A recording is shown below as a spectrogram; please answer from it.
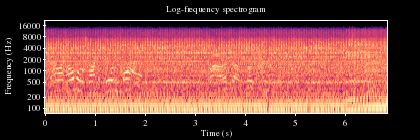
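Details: Allis-Chalmers D17 IV tractor with a replaced manifold, muffler just tightened, idles low and even with a clean regular exhaust beat and no knocks or rattles, way better than before; engine running smoothly, sounds healthy.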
